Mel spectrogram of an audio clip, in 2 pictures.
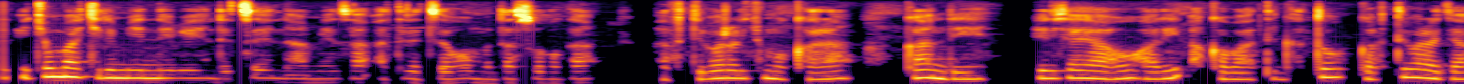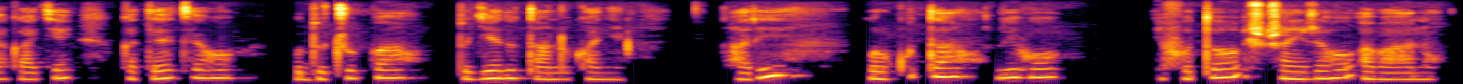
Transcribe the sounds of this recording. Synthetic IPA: icumaciɾimjeneβinde̞t͡se̞namezaʔːte̞ɾe̞t͡se̞ho̞mudasoβɡaː | fi̥tiβaɾaɾɟumukʰaɾa | kaːndi | iɾjajaːɦo̞ɦaɾiʔakaβatiɡato̞ɡ̥afi̥tiβaɾaɾɟaːkace̞ | ɡ̥ate̞ɾe̞t͡se̞ho̞ː | dut͡ʃupa | tuɟijedutaːndukʰaɲe̞ | haɾi | uɾukutauɾiho̞ | ifo̞to̞iʃu̥ʃaɲiʒe̞ɦo̞ʔaβaːn̥hu

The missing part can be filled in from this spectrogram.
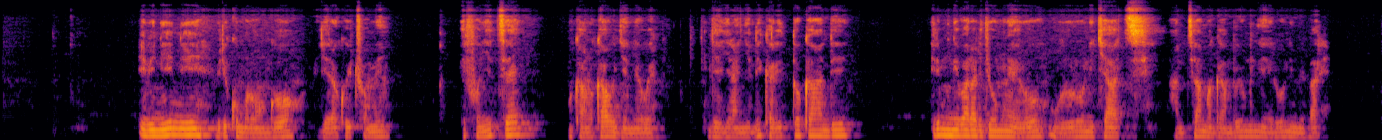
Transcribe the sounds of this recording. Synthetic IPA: iβininiβiɾikumuɾo̞ːŋɡo̞βiɟe̞ɾakwiːt͡ʃumi | ifuɲit͡se̞ | mukaːnukaβuɟe̞ne̞we̞ | βɟe̞ːɟe̞ɾaɲenikaɾito̞kaːndi | ɾimŋiːβaɾaɾɟuːmŋe̞ːɾuːβuɾuɾunicaːt͡si̥ | hanit͡siahamaɡaːmbojuːmŋe̞ːɾunimiβaɾe̞

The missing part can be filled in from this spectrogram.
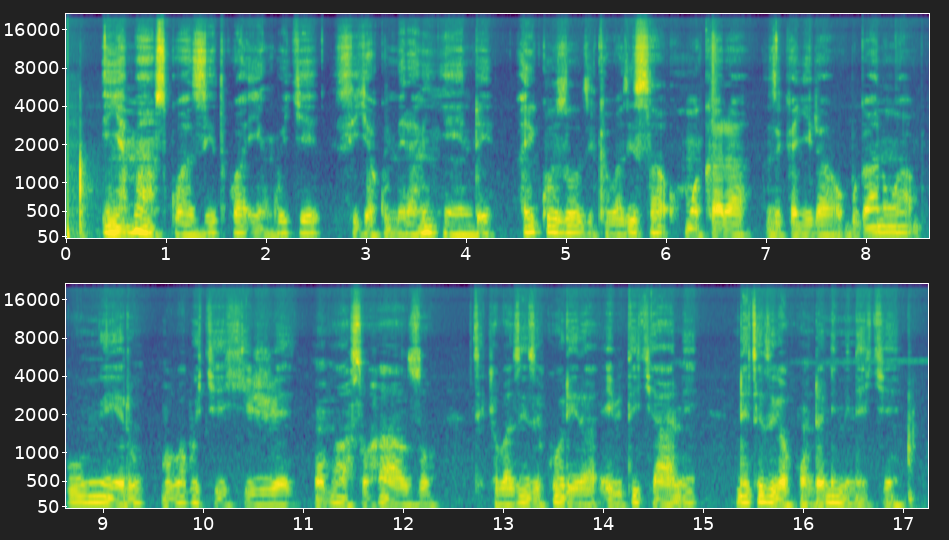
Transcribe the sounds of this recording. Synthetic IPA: iɲamaːskwazitwaʔiŋɡuɟe̞z̥iɟakomeɾaŋ̥iŋ̥he̞ːnde̞ | aɾikozo̞zikʰaβazisaumukʰaɾazikʰaɟiɾaubɡaːnŋwab̚ɡuːmŋwe̞ːɾuβuβaβuciciʒe̞ | mumaːso̞haːzo̞ | z̥ikʰaβaziːzikoɾeɾaʔiβiticaːne̞ | nde̞t͡se̞ziɡakuːndanimine̞ce̞

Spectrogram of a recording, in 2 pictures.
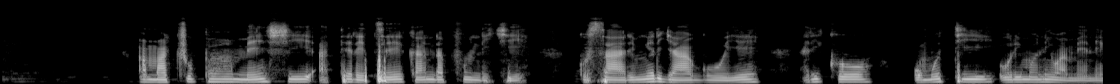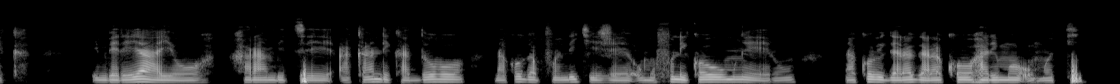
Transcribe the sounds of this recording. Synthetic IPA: amat͡ʃupame̞ːnʃia̰te̞ɾe̞t͡se̞kaːndiap͡fuːndicije | ɡ̥usaɾimŋe̞ɾɟaːɡuːje̞ | aɾikʰo̞ | umutiuɾimo̞n̥hiwame̞ne̞kḁ | imbe̞ɾe̞jaːjo̞ | haɾaːmbit͡se̞akaːndikʰado̞βo̞ | nako̞ɡap͡fuːndiciʒe̞umufuniko̞wumŋe̞ːɾu | nako̞βiɡaɾaɡaɾakʰo̞ɦaɾimoʔṵmutʰi

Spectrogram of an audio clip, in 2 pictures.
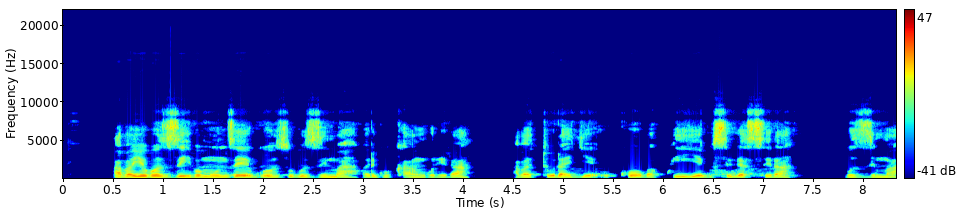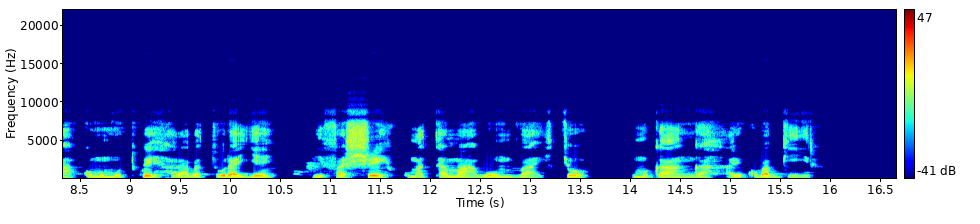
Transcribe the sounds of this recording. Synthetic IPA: aβajo̞βo̞ziβo̞muːnze̞ːɡo̞zuβuzimaβaɾiɡukʰaːŋɡuɾiɾaː | βatuːɾaɟe̞ʔukʰo̞βakwiːje̞ɡusiɡasiɾa | uβuzimab̚ɡo̞mumutwe̞haɾiaaβatuːɾaɟe̞ | βifaʃe̞kumatamaβuːɱvaico̞ | umuɡaːŋɡaa̰ɾikuβabɡiːɾa

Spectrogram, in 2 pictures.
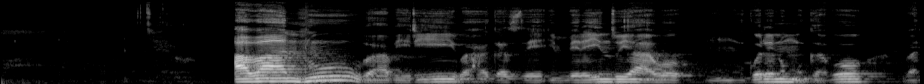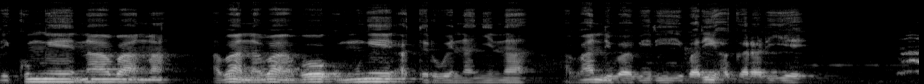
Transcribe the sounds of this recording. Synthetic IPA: aβaːn̥uβaβiɾiβahaɡaze̞ʔimbe̞ɾe̞jiːnzujaːβo̞mumuɡo̞ɾe̞numuɡaβo̞ | βaɾikumŋe̞naːβaːnaː | βaːnaβaːβo̞umŋe̞a̰te̞ɾuwe̞naɲina̰ː | βaːndiβaβiɾiβaɾihaɡaɾaɾije̞

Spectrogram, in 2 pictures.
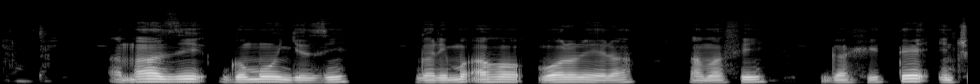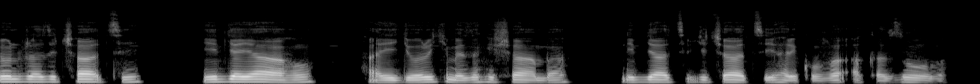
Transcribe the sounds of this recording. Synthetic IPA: amaːziɡomuːɲɟeizi | ɡaɾimo̰ʔaɦo̞βo̞ɾoɾe̞ɾaː | mafi | ɡafite̞int͡ʃuːnd͡ʒuɾazit͡ʃaːt͡si | jiɾɟajaːɦo̞ | ha̰ɾiɟiuɾucime̞ze̞ŋhiʃaːmba | nibjaːt͡sibɟit͡ʃaːt͡siɦaɾikuvaʔakʰazuːβa

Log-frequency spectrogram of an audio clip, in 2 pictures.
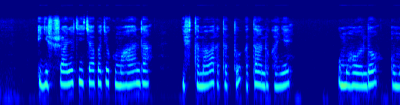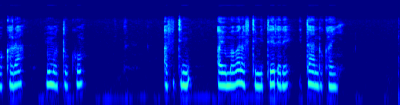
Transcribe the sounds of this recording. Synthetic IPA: iɟiʃu̥ʃaːɲo̞ciːcaːpaco̞kumuɦaːnda | ɟ̥ifi̥tamaβaɾatatuataːndukʰaɲe̞ | umuɦo̞ːndo̞ | umukaɾa | numutukʰu | afi | ajo̞maβaɾaːfi̥timitʰe̞ɾe̞ɾe̞ | itaːndukʰaɲe̞

